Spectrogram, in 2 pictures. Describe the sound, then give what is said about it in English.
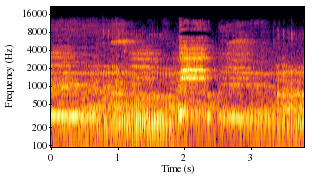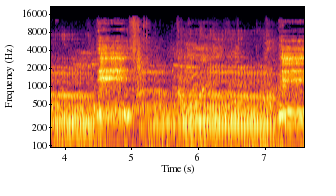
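A male koala bellows during mating season in a loud, deep, rasping drone, snore-like grunting broken by three harsher belching bursts at a steady rhythm, with no one talking over it. “That was a male koala during mating season.”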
